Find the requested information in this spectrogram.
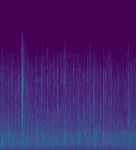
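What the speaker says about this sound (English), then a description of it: "Just notice our students are the only one not clapping right now" An audience claps in a church service, a steady patter of many hands heard at moderate distance for a short stretch.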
